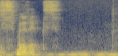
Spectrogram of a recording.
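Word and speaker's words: Smithwick's: At the local pub, I enter and order my bottle of Smittix, and they tell me, well... I'd like a Smittix, please. It's spelled Smithwicks, but they don't pronounce it that way.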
